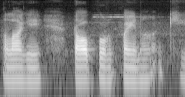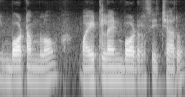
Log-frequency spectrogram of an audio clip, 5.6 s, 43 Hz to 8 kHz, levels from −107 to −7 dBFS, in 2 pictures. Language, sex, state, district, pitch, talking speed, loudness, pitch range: Telugu, male, Telangana, Hyderabad, 110 Hz, 110 wpm, -20 LUFS, 105-115 Hz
